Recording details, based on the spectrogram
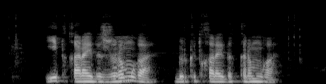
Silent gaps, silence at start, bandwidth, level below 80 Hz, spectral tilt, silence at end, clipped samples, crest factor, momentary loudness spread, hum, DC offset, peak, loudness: none; 0.45 s; 10.5 kHz; -64 dBFS; -7 dB/octave; 0.5 s; under 0.1%; 18 dB; 10 LU; none; under 0.1%; -4 dBFS; -23 LUFS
